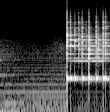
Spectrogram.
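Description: The end of a song dies away. About a second and a half in, a cowbell starts ringing, struck again and again in an uneven rhythm, each stroke sharp with a ringing tone.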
